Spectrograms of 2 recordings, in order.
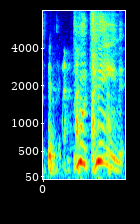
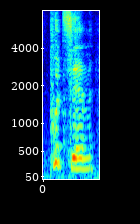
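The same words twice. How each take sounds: First: It is pronounced the common English way. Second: It is pronounced the Quebec French way. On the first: The speaker calls it wrong. "is not the proper pronunciation" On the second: The speaker calls it right. "It's poutine"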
